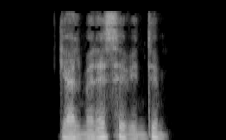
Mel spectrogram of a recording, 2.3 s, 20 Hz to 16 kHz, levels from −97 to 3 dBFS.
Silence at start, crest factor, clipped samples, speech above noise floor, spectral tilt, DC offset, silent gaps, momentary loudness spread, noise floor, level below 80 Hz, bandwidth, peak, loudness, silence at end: 0.6 s; 20 dB; under 0.1%; over 63 dB; -4 dB/octave; under 0.1%; none; 9 LU; under -90 dBFS; -56 dBFS; 11.5 kHz; -12 dBFS; -27 LUFS; 0.6 s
